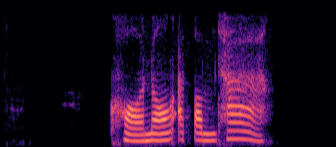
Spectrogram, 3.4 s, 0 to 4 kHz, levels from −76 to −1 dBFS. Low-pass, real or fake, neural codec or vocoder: 3.6 kHz; real; none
